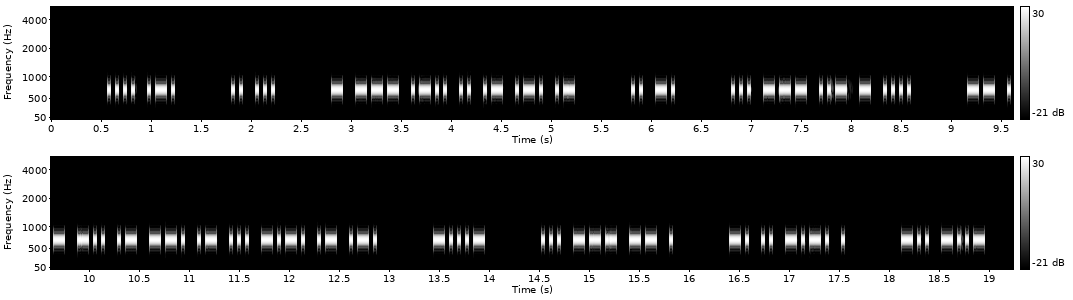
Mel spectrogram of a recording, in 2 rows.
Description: Morse code, heard as a keyed tone, about 30 wpm, 700 Hz. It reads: HR IS TOLIARA IN SOUTH MADAGASCAR <BT> SOME NICE DX
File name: UK MASTER QSOs TRAINING / 30WPM / UK MASTER QSOs 0008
